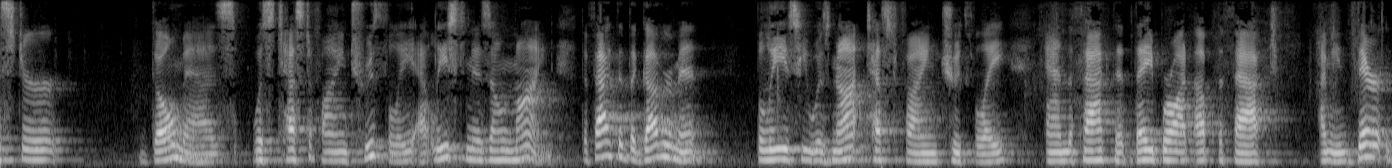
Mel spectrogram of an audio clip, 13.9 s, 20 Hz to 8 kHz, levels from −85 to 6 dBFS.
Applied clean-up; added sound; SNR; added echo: none; none; none; none.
